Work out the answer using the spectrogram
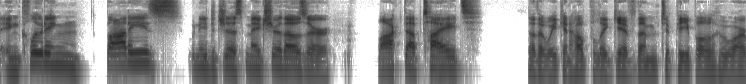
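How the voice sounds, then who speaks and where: A man with a mid-pitched voice, recorded very dry and close. He chats his way through a tabletop role-playing game as a player, rambling a little as he works out what his character says. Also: a bit bright, no echo. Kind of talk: casual in-character game chat.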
